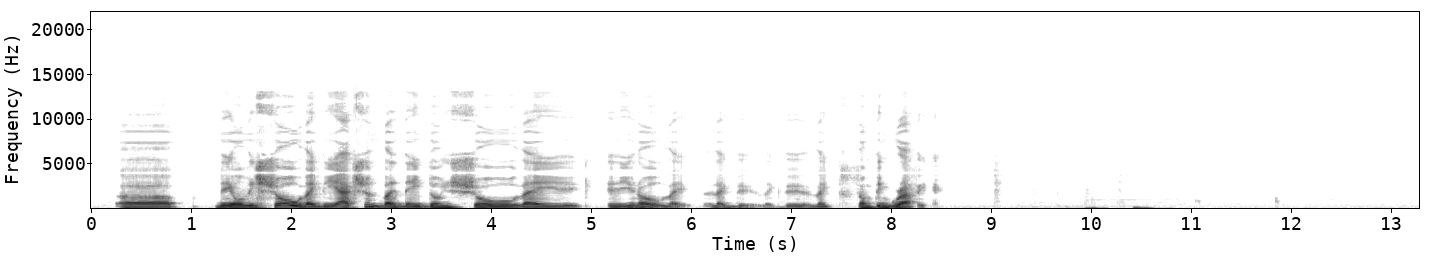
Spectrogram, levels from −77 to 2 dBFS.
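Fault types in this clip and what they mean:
Imaging from linear upsampling, throughout: the speech fits an 8 kHz original raised to 44.1 kHz by straight-line interpolation, a weak filter, so the highs are dulled and a mirrored band sits at 4 to 8 kHz, roughly 30 dB down, adding a faint metallic shimmer to sibilants.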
